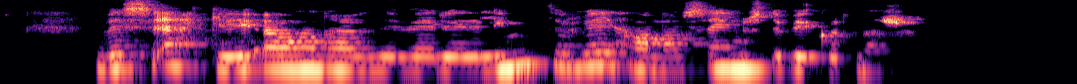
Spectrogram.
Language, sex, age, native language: Icelandic, female, 20-29, Icelandic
